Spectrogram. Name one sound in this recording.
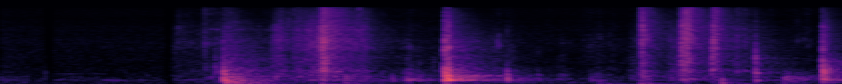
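Dried beans rattle and pour into a plastic container.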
